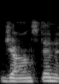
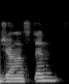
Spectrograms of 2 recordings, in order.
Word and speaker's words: Johnston: I don't know why they put a T in Johnson. It just throws me off every time. Like Johnston, it makes me throw the whole word out.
